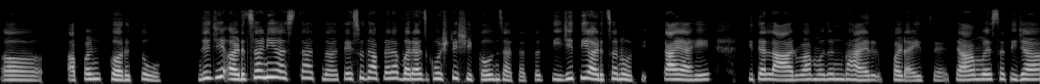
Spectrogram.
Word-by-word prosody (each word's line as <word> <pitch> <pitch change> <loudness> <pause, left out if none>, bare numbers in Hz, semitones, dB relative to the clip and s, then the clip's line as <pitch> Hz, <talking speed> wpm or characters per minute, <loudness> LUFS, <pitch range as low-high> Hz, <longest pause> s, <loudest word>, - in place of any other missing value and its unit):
अ, 210 - -4 0.6
आपण 245 +4 +1
करतो, 215 0 +1 0.5
म्हणजे 280 +4 +3
ज्या 350 - +3
अडचणी 320 +8 +6
असतात 300 -1 -1
ना, 225 -1 -3
तेसुद्धा 280 +3 0
आपल्याला 275 +1 0
बऱ्याच 240 -1 +3
गोष्टी 265 +2 0
शिकवून 225 -2 -1
जातात. 190 -4 -6
तर 215 - -4
तिची 225 +4 -2
ती 295 - +2
अडचण 245 +1 +3
होती, 220 -4 -2 0.2
काय 235 0 +5
आहे 215 +1 0
की 240 0 -15
त्या 240 - +2
लार्वामधून 230 +2 +1
बाहेर 210 -3 -1
पडायचंय, 195 -2 -4
त्यामुळे 225 +2 +1
तर - - 0
तिच्या 235 0 +1
235 Hz, 165 wpm, -23 LUFS, 215-250 Hz, 0.6 s, अडचणी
